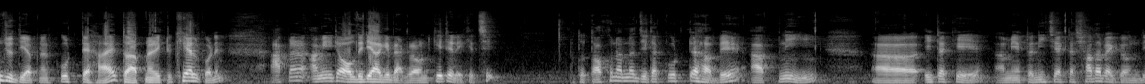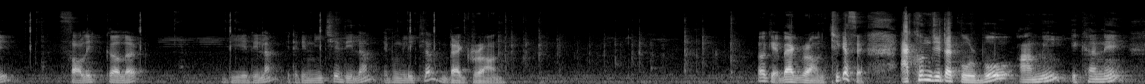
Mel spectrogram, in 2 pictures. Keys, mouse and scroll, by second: 1.5 click, 6.6 click, 6.8 ctrl+=, 7.8 space, 8.1 click, 8.4 space, 10.6 click, 16.2-18.6 typing, 18.7 Return, 20.6 ctrl+-.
